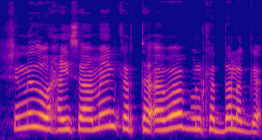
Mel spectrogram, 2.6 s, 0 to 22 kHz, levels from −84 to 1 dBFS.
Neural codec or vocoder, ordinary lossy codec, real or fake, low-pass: none; none; real; none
